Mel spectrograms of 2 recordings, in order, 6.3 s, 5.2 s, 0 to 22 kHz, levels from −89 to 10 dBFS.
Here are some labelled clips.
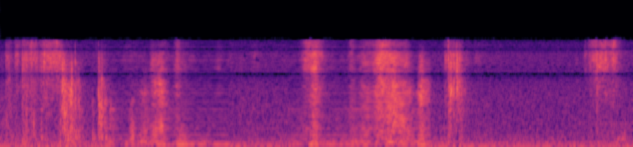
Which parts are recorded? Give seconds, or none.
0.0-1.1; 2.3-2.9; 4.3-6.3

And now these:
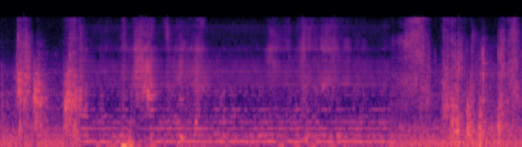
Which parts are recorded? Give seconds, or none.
0.0-0.8; 3.9-5.2

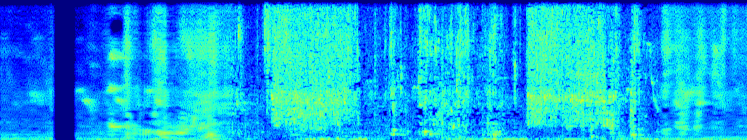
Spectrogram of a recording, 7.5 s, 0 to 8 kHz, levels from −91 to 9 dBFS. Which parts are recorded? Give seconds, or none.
2.3-6.6

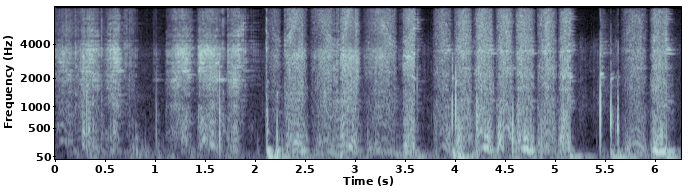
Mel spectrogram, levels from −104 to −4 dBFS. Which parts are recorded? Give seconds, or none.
1.8-2.9; 3.3-6.3

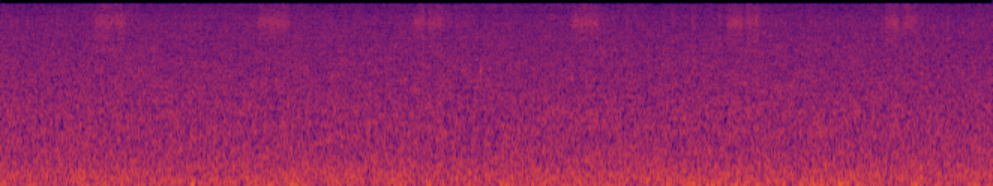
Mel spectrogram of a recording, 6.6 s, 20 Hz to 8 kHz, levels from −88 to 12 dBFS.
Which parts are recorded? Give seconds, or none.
0.0-0.9; 3.9-4.5; 5.5-6.6

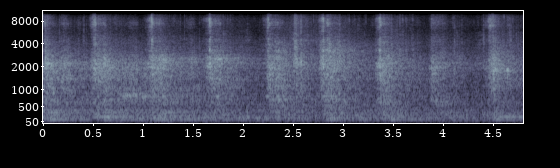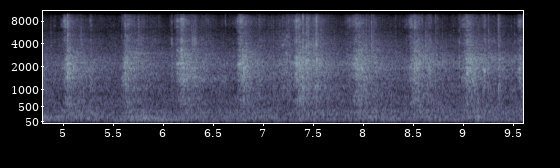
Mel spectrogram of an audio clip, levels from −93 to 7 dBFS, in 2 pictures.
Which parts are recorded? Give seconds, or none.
0.0-9.6

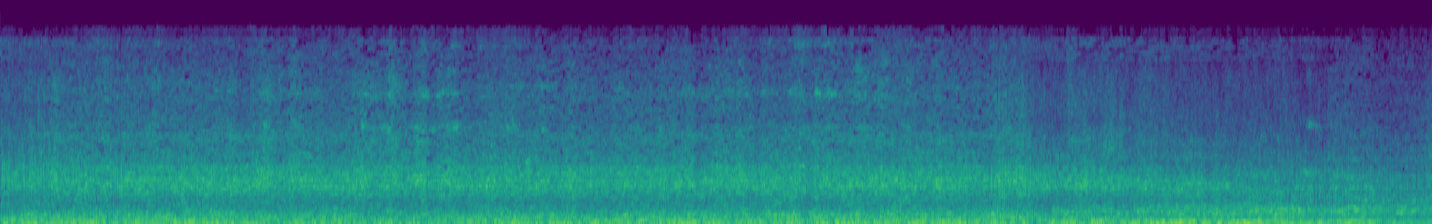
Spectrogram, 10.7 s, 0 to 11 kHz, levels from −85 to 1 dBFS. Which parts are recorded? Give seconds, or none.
1.6-7.4; 8.0-9.6

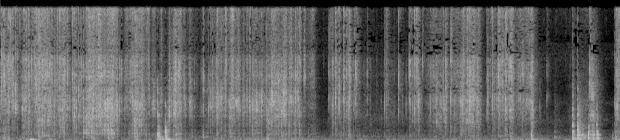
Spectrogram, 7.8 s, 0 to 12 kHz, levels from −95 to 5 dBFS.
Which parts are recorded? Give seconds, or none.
0.0-1.0; 4.1-7.8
